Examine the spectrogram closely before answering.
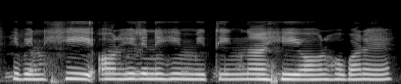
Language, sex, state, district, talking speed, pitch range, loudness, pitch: Chakma, female, Tripura, Unakoti, 150 wpm, 235-245 Hz, -13 LUFS, 235 Hz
